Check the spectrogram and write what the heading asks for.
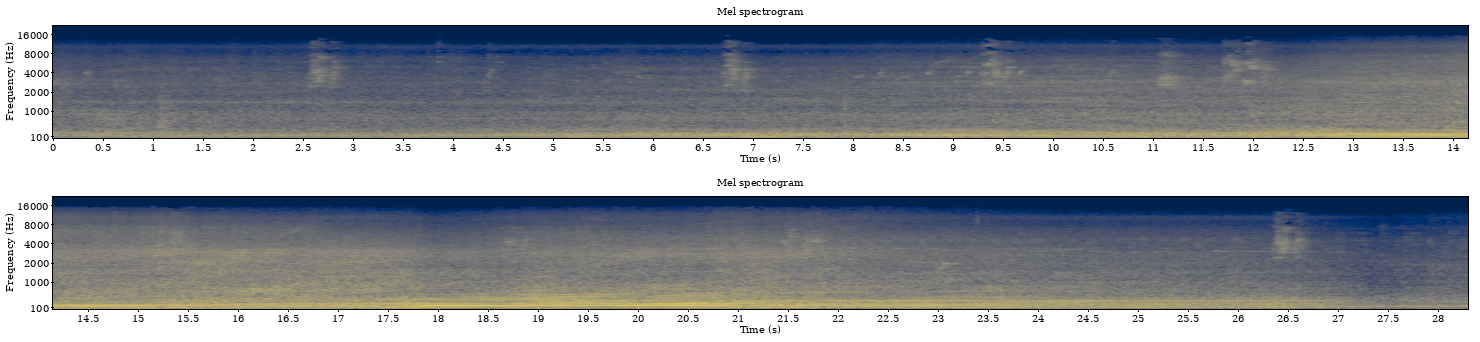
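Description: A motorcycle passing on the road: its engine grows louder over several seconds, is loudest about two-thirds of the way through, then fades away. Birds chirp briefly now and then.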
